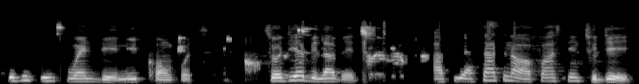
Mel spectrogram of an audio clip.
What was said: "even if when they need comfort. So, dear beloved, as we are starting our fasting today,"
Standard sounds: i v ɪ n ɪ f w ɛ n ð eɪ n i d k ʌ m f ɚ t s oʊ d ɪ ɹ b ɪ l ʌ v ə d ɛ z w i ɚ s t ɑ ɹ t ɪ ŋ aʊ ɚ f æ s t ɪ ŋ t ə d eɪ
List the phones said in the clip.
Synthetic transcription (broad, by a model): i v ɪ n ɪ f w ɛ n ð eɪ n i d k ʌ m f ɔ t s oʊ d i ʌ b ɪ l ʌ v ə d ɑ s w i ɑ s t ɑ t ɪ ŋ aʊ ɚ f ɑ s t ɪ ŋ t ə d eɪ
